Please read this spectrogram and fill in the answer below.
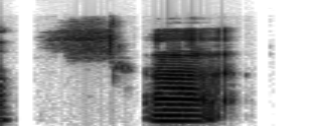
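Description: A man's voice drawing an audible breath, then a short held hesitation sound ('uh') at a steady pitch for about half a second.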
